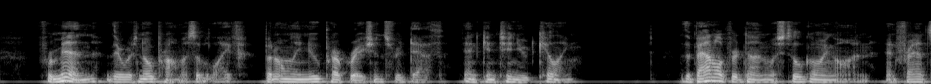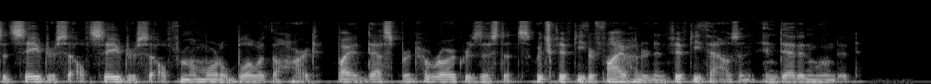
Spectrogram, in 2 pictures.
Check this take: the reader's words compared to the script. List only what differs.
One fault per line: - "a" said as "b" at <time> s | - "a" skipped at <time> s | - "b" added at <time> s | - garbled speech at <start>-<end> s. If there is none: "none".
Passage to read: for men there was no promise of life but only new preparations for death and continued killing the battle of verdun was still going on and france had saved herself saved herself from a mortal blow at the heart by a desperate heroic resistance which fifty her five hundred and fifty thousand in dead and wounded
none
